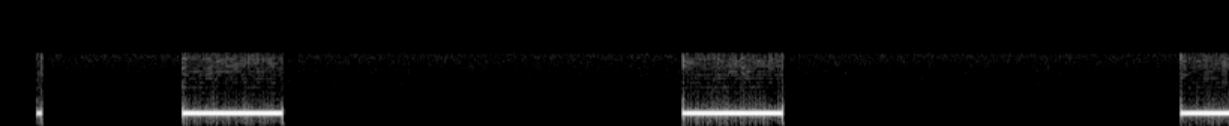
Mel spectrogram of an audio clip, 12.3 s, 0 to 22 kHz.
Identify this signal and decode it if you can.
Ringback tone (Europe, 425 Hz).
